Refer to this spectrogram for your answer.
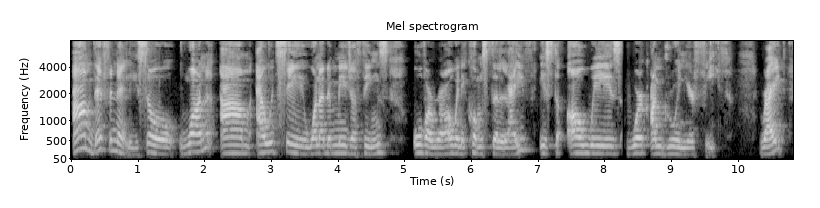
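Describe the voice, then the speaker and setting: A woman with a Jamaican accent speaks at a fairly slow pace in a medium pitch with ordinary pitch variation. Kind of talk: interview. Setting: podcast.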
